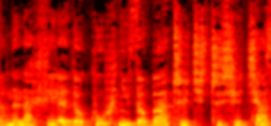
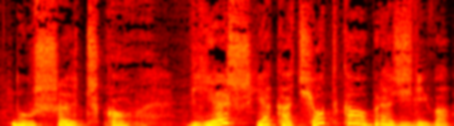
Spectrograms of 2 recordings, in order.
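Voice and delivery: normal talking voice

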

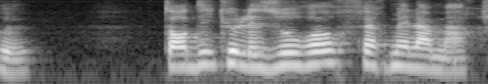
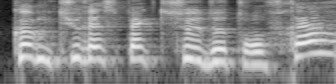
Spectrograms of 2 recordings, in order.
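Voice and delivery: higher-pitched, mocking question; sneering; 6 semitones higher than usual. A narrator's reading. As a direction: throw it back with a sneer. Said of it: "ricana Janet". (question moqueuse, en ricanant)

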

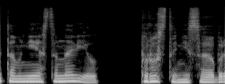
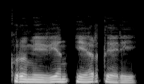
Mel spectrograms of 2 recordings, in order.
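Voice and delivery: ordinary delivery, nothing marked

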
